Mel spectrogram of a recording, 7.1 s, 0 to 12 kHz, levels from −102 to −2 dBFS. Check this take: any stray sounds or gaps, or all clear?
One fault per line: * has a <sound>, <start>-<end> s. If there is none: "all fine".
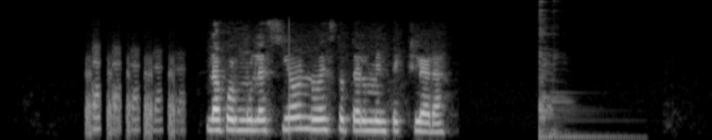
* has a laugh, 0.8-1.9 s
* has a thud, 5.4-6.5 s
